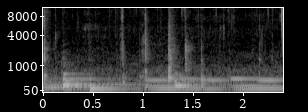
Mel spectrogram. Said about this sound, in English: Sorry guys, I need a little bit of water.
